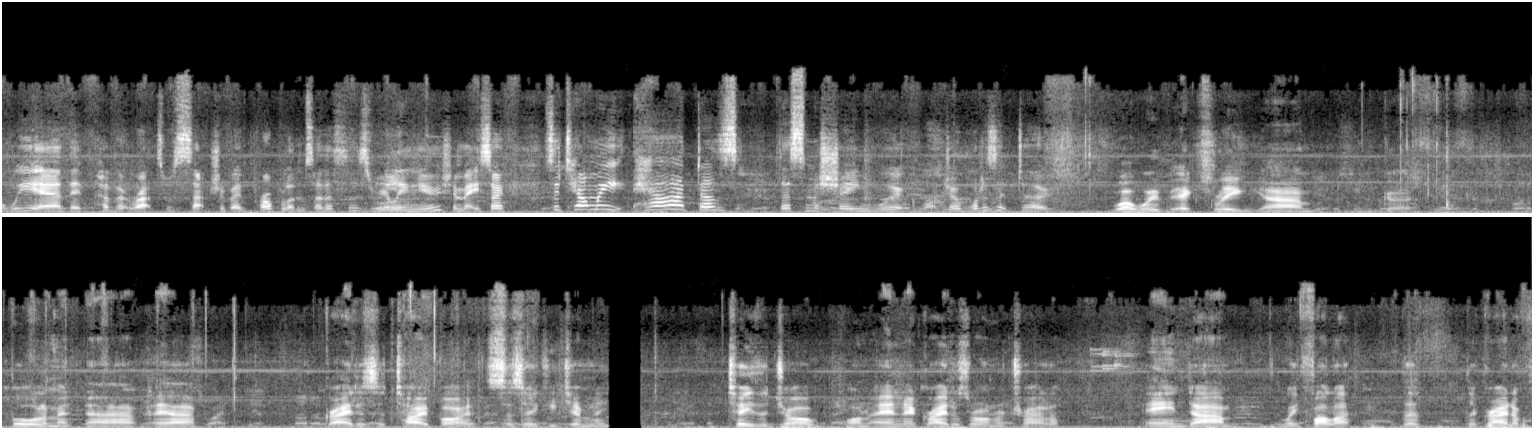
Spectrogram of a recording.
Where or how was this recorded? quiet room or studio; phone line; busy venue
busy venue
